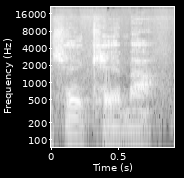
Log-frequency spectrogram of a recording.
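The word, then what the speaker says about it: שקמה: 그 뽕나무라는 그 히브리 단어의 기본적인 그 발음이 쉐케마입니다. 쉐케마.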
